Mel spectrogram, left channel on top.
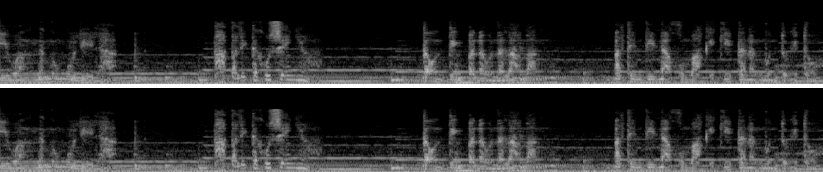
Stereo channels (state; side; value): identical; both; correlation 1.00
